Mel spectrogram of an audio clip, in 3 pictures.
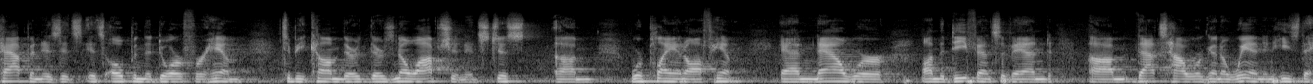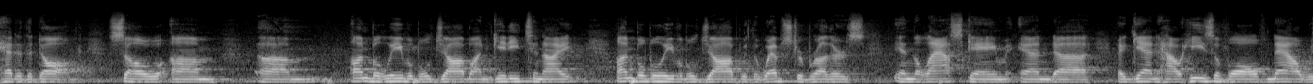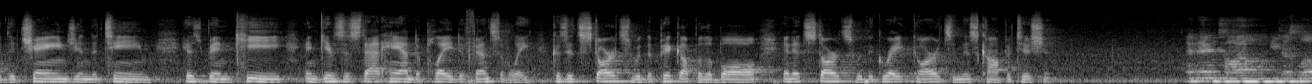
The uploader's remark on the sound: Round 18 in the NBL match between the Illawarra Hawks and the Adelaide 36ers in Illawarra New South Wales (NSW). Post Match Press Conference.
